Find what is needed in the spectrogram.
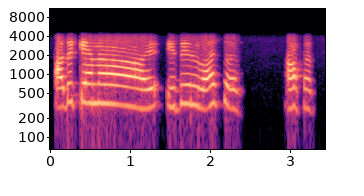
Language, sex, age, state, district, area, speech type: Kannada, female, 18-30, Karnataka, Vijayanagara, rural, conversation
